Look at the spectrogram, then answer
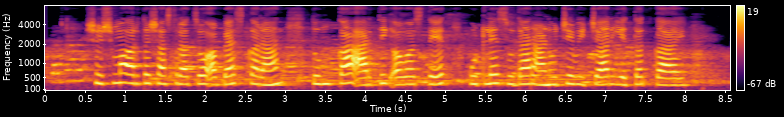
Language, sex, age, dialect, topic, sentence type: Marathi, female, 18-24, Southern Konkan, banking, statement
